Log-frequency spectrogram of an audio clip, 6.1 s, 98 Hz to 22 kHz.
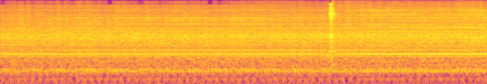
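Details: Ninja Foodi 8-in-1 running cold in this recording (owner says the unbearable noise comes after warming up): steady fan drone with constant mid-pitched hum and a single tick; loud running noise, cause unclear.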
